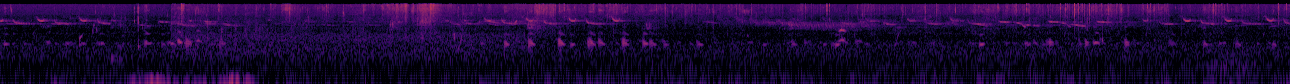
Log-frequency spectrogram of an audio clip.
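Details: Scattered frog croaks in a swamp, looser and quieter than a full chorus, with a couple of louder knocks early on, thin high chirps above and a steady background rumble.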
